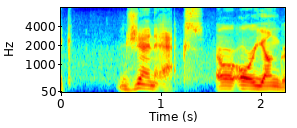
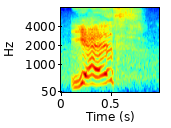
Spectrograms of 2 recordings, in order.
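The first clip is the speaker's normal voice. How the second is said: put-on high-pitched old lady voice; old lady Janet; 13 semitones higher than usual. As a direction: answer in a thin put-on elderly woman's pitch. Voicing elderly Janet answering prankster.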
